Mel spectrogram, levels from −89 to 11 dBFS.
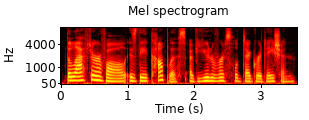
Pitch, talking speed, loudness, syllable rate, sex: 190 Hz, 170 wpm, -18 LUFS, 6.1 syllables/s, female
